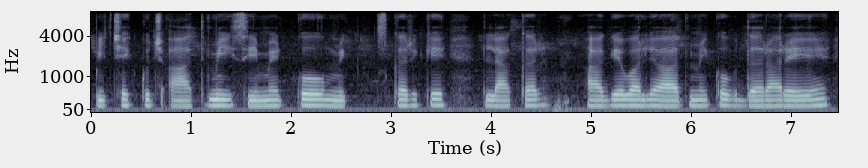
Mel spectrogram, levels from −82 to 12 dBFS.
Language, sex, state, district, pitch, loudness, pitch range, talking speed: Hindi, male, Uttar Pradesh, Lalitpur, 125 Hz, -16 LUFS, 120-130 Hz, 120 wpm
